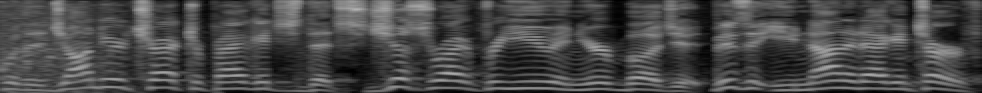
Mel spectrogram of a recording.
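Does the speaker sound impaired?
No.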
